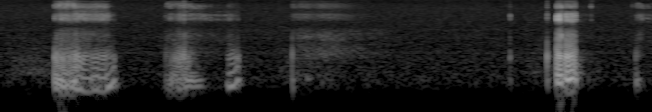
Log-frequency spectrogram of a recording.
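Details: Cavalier King Charles Spaniel Elmo, aged two, snoring in his sleep as he dreams: rough, rattling snores in short bursts, then a pause and a sharp snort near the end.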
